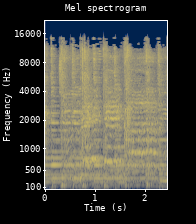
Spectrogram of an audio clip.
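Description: Ukuleles strummed in a steady rhythm while voices sing a praise song together.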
